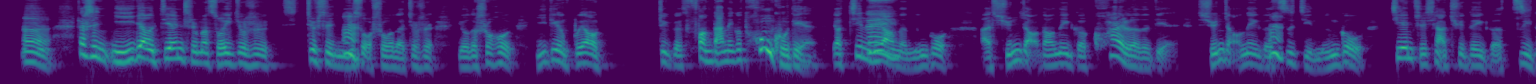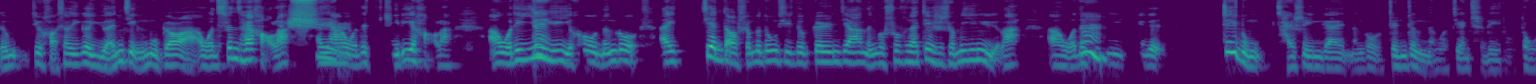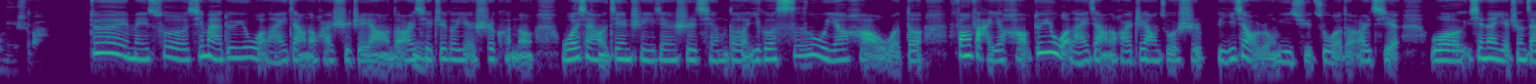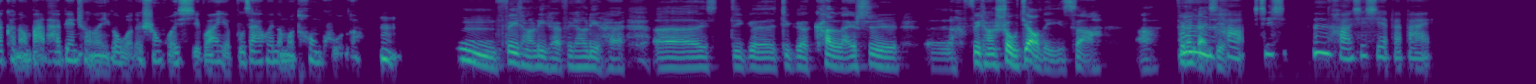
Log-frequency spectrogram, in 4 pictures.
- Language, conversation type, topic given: Chinese, podcast, 你觉得让你坚持下去的最大动力是什么？
- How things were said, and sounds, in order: "像" said as "希"; other background noise; "是" said as "四"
